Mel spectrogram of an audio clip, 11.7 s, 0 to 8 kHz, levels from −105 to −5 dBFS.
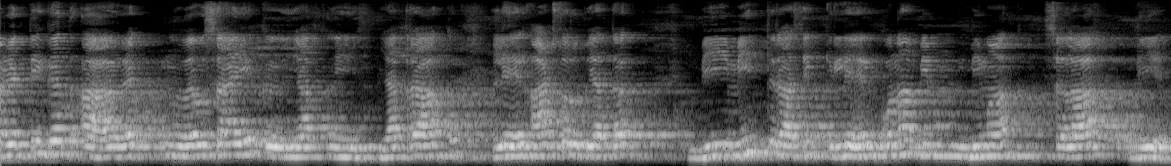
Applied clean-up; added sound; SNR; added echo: none; none; none; reverberation time 0.6 s.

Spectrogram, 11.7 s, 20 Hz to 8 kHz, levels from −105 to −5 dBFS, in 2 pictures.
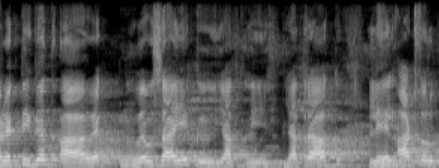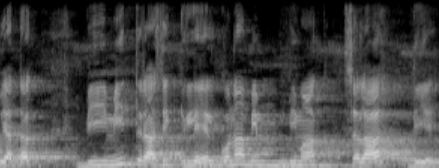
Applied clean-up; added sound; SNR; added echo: none; none; none; none.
